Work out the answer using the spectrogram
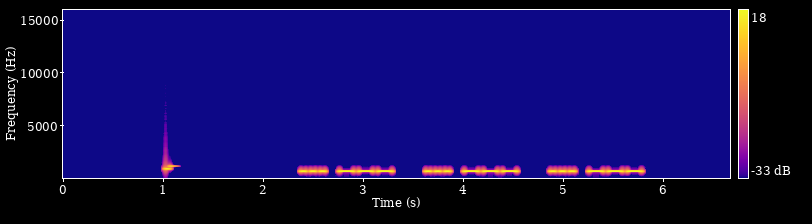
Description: Morse code, heard as a keyed tone, about 25 wpm, 700 Hz. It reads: SO SO SO
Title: Top 100 Words Repeated 25wpm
